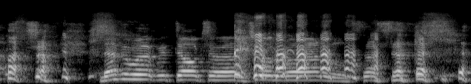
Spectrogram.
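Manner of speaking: talking through a high giggle; amused chuckle through the line; laughing. Real, not acted. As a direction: laugh the words out. Joke about dogs upstaging actors.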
